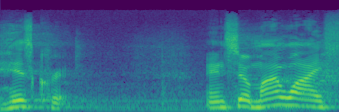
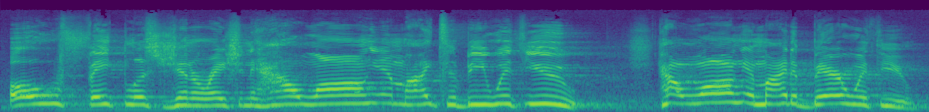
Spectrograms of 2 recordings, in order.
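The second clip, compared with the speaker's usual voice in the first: preaching scripture; 4 semitones higher than usual. Acted. Reading Jesus' words.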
